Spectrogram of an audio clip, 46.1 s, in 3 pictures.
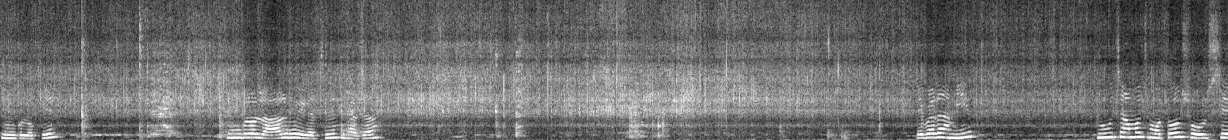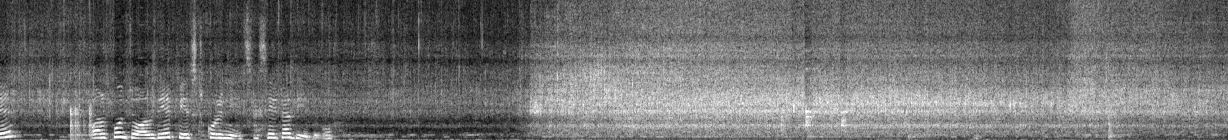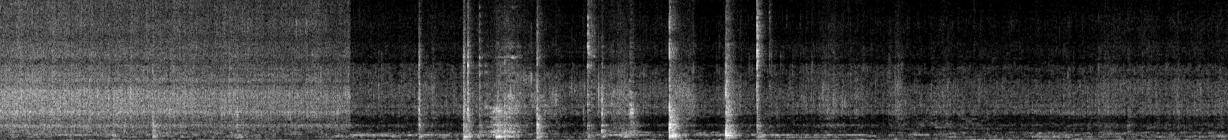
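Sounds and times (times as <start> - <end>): paste sizzling in hot oil: 0.0 - 46.0
metal spatula scraping pan: 1.7 - 3.0, 7.7 - 8.6, 36.5 - 39.4.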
